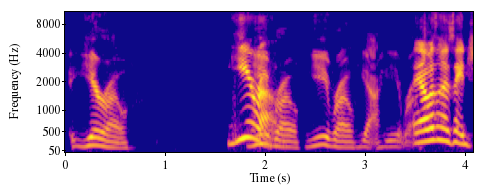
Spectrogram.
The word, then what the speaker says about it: gyro: Oh, by the way, Andreas sends us a pronouncer. He says gyro.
